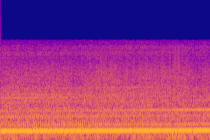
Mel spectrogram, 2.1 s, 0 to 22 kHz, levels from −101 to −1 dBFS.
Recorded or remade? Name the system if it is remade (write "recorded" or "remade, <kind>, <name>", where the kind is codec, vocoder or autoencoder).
recorded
